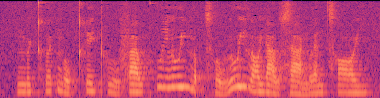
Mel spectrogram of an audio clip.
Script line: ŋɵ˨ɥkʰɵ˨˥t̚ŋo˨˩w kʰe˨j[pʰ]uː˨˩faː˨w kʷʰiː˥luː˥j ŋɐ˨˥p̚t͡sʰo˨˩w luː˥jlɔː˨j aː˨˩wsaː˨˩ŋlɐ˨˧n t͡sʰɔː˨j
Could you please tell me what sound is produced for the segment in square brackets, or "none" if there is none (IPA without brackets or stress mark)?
pʰ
